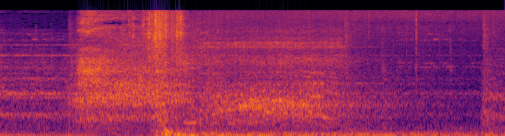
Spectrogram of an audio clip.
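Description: Flames burst up with a whoosh and crackle.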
